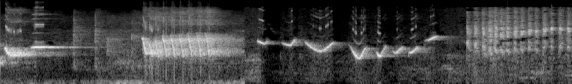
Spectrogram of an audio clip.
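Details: Training song of the white-rumped shama (murai batu), used for caged birds. It opens with a harsh burst and a noisy rasping section, then moves to wavering whistled slides dipping up and down, and ends with a rapid high pulsing trill.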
